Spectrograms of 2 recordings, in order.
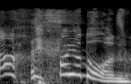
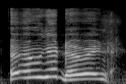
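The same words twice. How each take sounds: First: It is said in a Scottish accent. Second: It is said in a Cornish accent.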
